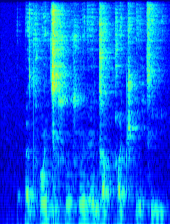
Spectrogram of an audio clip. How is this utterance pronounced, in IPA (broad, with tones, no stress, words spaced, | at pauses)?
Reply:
ʔɜ˨dʔɔ̃˦˨dʲɔ˨sʷĩ˨ sʷĩ˨ ɾɛ̃˨ɡɜ˨ qɛ˨t͡ʃʼĩ˨t͡si˨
